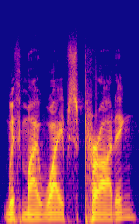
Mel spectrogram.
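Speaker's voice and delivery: usual speaking voice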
